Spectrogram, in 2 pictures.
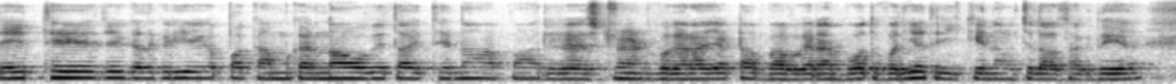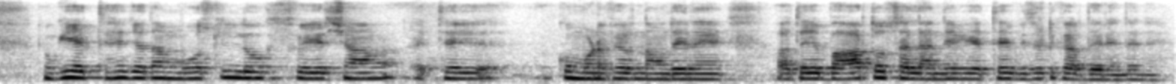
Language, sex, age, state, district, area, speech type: Punjabi, male, 30-45, Punjab, Rupnagar, rural, spontaneous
